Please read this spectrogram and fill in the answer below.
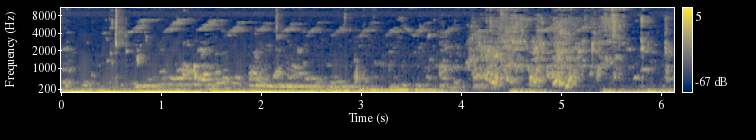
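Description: Pool water lapping and sloshing against a camera held at the waterline, heard as a muffled low rumble with small drips and ticks. A noisier burst of sloshing comes about four seconds in.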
